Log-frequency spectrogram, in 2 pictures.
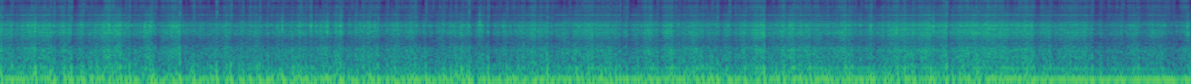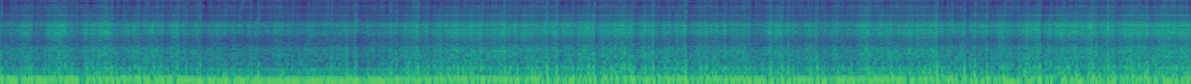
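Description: ATV (quad) engine running steadily while riding a dirt trail, heard from a camera mounted on its front rack, with a constant low rumble.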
